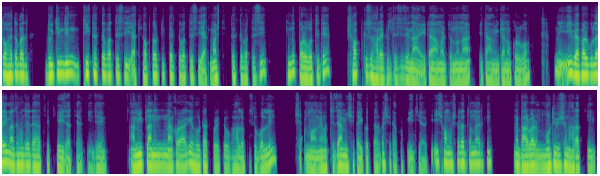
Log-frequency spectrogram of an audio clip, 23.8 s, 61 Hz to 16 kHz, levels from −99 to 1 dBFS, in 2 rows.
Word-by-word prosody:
তো -, -, +1 dB
হয়তোবা 130 Hz, +1 st, +5 dB, 0.5 s
২-৩ 130 Hz, +3 st, +6 dB
দিন 145 Hz, -, +7 dB, 0.3 s
ঠিক 145 Hz, -2 st, +5 dB
থাকতে 135 Hz, +1 st, +2 dB
পারতেছি, 125 Hz, 0 st, -1 dB, 0.2 s
এক 95 Hz, -, -8 dB
সপ্তাহ 110 Hz, +4 st, 0 dB
ঠিক 125 Hz, -, -7 dB
থাকতে 115 Hz, 0 st, -2 dB
পারতেছি, 110 Hz, -1 st, -4 dB
১ 90 Hz, -, -8 dB
মাস 105 Hz, -, +3 dB
ঠিক -, -, -56 dB
থাকতে 110 Hz, 0 st, -3 dB
পারতেছি। 105 Hz, +6 st, -4 dB, 0.5 s
কিন্তু 135 Hz, +3 st, +2 dB
পরবর্তীতে 110 Hz, +5 st, +2 dB, 0.5 s
সবকিছু 130 Hz, -2 st, 0 dB
হারায় 100 Hz, -1 st, +1 dB
ফেলতেছি 105 Hz, 0 st, -7 dB
যে 100 Hz, -, +1 dB
না 90 Hz, -, +1 dB, 0.2 s
এটা 100 Hz, +2 st, -2 dB
আমার 90 Hz, 0 st, -1 dB
জন্য 90 Hz, -1 st, -2 dB
না। 95 Hz, -, 0 dB, 0.3 s
এটা 95 Hz, -, -9 dB
আমি 85 Hz, -, -2 dB
কেন 90 Hz, -1 st, 0 dB
করব? 90 Hz, -2 st, -2 dB, 0.6 s
মানে -, -, -1 dB, 0.2 s
এই 150 Hz, -, +7 dB
ব্যাপারগুলাই 130 Hz, +1 st, +7 dB
মাঝে, 115 Hz, 0 st, +3 dB
মাঝে 115 Hz, 0 st, +2 dB
দেখাচ্ছে 105 Hz, +1 st, -1 dB
খেয়ে 95 Hz, -4 st, 0 dB
যাচ্ছে 85 Hz, +2 st, -6 dB
আরকি 110 Hz, -, -14 dB, 0.9 s
আমি 110 Hz, +3 st, +6 dB
প্ল্যানিং 110 Hz, -1 st, +4 dB, 0.2 s
না 100 Hz, -, +3 dB
করার 105 Hz, -2 st, 0 dB
আগে 130 Hz, -, +1 dB
হুটহাট 100 Hz, 0 st, 0 dB
করে 100 Hz, -1 st, -3 dB
কেউ 100 Hz, -, -4 dB
ভালো 95 Hz, 0 st, -2 dB
কিছু 105 Hz, -5 st, -11 dB
বললেই 115 Hz, -, +1 dB, 0.4 s
সে -, -, -12 dB, 0.2 s
মনে 90 Hz, 0 st, 0 dB
হচ্ছে 95 Hz, +2 st, -4 dB
যে -, -, -1 dB
আমি 105 Hz, -, +3 dB
সেটাই 90 Hz, -7 st, -4 dB
করতে 90 Hz, -, -8 dB
পারবো। 105 Hz, +4 st, -4 dB
সেটা 105 Hz, -, -9 dB
খুব 95 Hz, -, -16 dB
ইজি 80 Hz, -, -10 dB
আরকি। -, -, -14 dB
এই 135 Hz, -, -1 dB
সমস্যাটার 125 Hz, 0 st, +1 dB
জন্য 125 Hz, 0 st, +2 dB
আরকি 120 Hz, +2 st, -5 dB, 0.5 s
মানে 115 Hz, 0 st, +1 dB
বারবার 105 Hz, +2 st, +4 dB, 0.2 s
মোটিভেশন 110 Hz, +1 st, +3 dB
হারাচ্ছি। 95 Hz, 0 st, -2 dB
110 Hz, 180 wpm, -23 LUFS, 100-125 Hz, 0.9 s, দিন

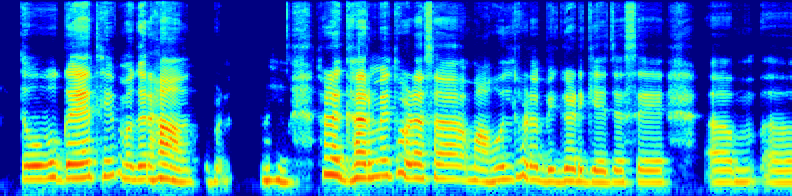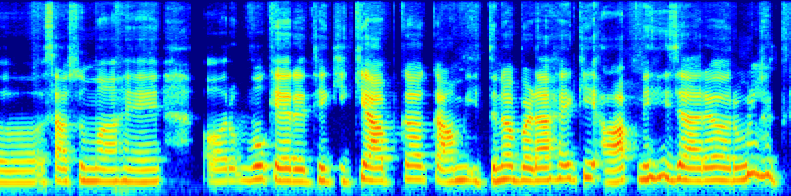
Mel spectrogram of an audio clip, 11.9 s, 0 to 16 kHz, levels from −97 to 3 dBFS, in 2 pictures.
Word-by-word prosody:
तो 225 Hz, 0 st, +3 dB
वो 250 Hz, +2 st, 0 dB
गए 240 Hz, +2 st, +6 dB
थे, 270 Hz, -, -2 dB
मगर 225 Hz, -1 st, 0 dB
हाँ, 200 Hz, -6 st, +4 dB
बड़ा 195 Hz, +1 st, -14 dB, 0.2 s
हुँ, 205 Hz, -, -2 dB
हुँ, 200 Hz, -3 st, -3 dB, 0.3 s
थोड़ा 300 Hz, -1 st, +7 dB
घर 245 Hz, +2 st, +6 dB
में 275 Hz, +2 st, 0 dB
थोड़ा-सा 240 Hz, -5 st, +1 dB, 0.2 s
माहौल 205 Hz, +3 st, -3 dB
थोड़ा 240 Hz, -5 st, -2 dB
बिगड़ 190 Hz, +1 st, -1 dB
गया। 180 Hz, -1 st, -3 dB
जैसे 180 Hz, +1 st, -6 dB
अम, 180 Hz, 0 st, -9 dB
अ, 175 Hz, -2 st, -8 dB
सासु 195 Hz, +2 st, -2 dB
माँ 190 Hz, -1 st, -2 dB
हैं 190 Hz, 0 st, -4 dB, 0.4 s
और 195 Hz, +1 st, -5 dB
वो 220 Hz, +2 st, +2 dB
कह 200 Hz, -3 st, +4 dB
रहे 190 Hz, -1 st, +1 dB
थे 205 Hz, -, +1 dB
कि, 195 Hz, +1 st, -10 dB
"क्या 205 Hz, -, +7 dB
आपका 205 Hz, +3 st, 0 dB
काम 190 Hz, +3 st, +1 dB
इतना 205 Hz, +4 st, 0 dB
बड़ा 205 Hz, 0 st, +4 dB
है 230 Hz, -, +1 dB
कि 245 Hz, -, 0 dB, 0.2 s
आप -, -, -3 dB
नहीं 245 Hz, +3 st, 0 dB
जा 210 Hz, -3 st, +3 dB
रहे 205 Hz, +1 st, 0 dB
हो 210 Hz, -, +1 dB
और 205 Hz, 0 st, -2 dB
वो -, -, 0 dB
लोग" 285 Hz, -3 st, -2 dB
205 Hz, 220 wpm, -22 LUFS, 190-230 Hz, 0.4 s, थोड़ा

